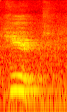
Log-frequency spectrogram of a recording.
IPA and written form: kyu:t (cute)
